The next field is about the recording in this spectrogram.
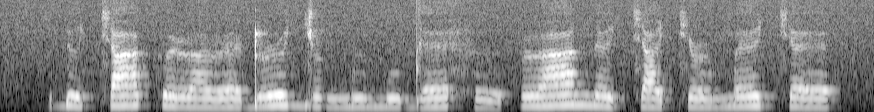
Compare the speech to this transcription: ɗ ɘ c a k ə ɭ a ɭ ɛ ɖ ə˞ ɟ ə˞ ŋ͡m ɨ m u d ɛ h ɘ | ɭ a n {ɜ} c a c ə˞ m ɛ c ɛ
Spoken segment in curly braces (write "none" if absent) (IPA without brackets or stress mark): ɛ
